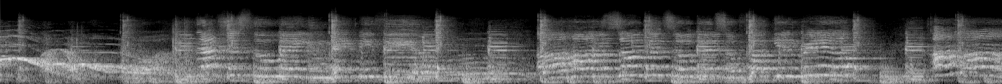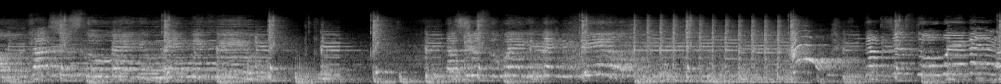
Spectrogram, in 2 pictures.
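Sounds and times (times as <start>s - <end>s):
women singing pop song: 0.0s - 13.1s, 14.3s - 16.6s, 17.9s - 20.0s
steady beat: 0.0s - 19.5s.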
